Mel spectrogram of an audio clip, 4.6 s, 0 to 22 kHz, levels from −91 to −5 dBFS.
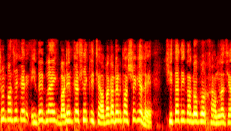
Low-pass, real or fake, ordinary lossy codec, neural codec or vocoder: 7.2 kHz; fake; none; codec, 16 kHz in and 24 kHz out, 1.1 kbps, FireRedTTS-2 codec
